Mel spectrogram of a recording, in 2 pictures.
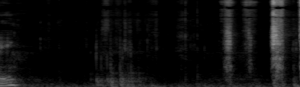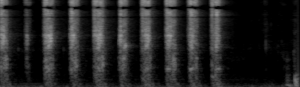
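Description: Can of compressed air puffed in a quick run of short hisses, about four or five a second for some three seconds, blowing debris out of an airgun regulator port.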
